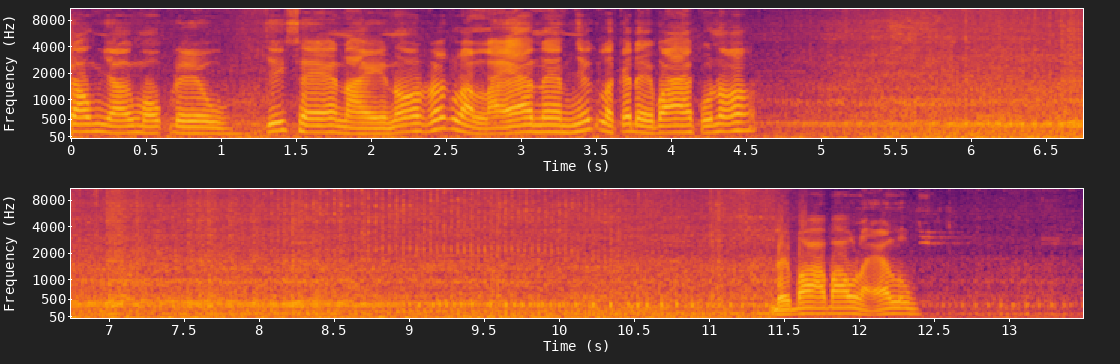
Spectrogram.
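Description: A motorcycle engine revs up and down, then hums steadily.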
